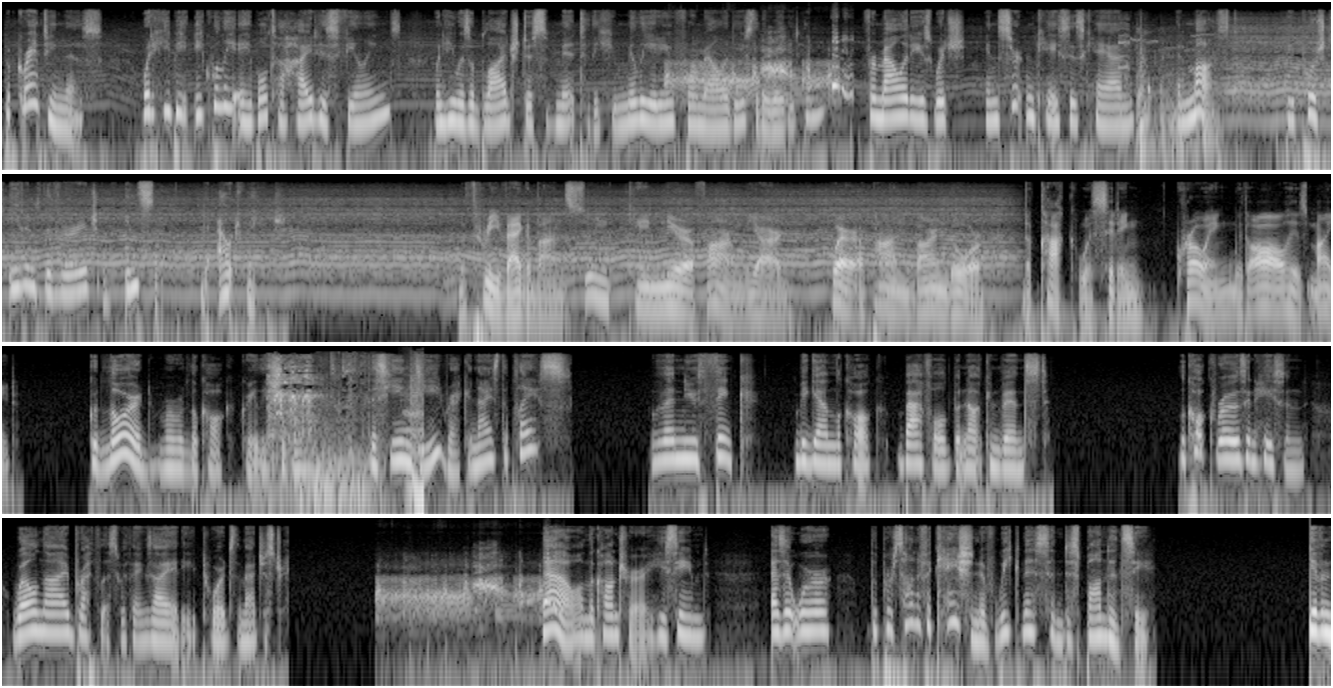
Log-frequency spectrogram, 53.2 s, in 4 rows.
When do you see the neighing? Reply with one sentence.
You can hear the neighing from 11.2 to 12.2 s and from 29.2 to 30.8 s.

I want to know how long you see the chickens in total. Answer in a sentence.
You can hear the chickens for 4 seconds altogether.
